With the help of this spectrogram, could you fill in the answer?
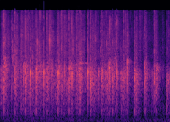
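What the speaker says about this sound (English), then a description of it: "Round of applause." Audience applause at a TypeThursday lettering event in NYC, a dense, steady round of clapping from a sizeable crowd that carries evenly through the whole stretch without any voices over it.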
